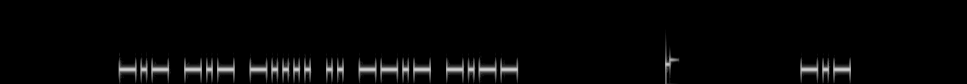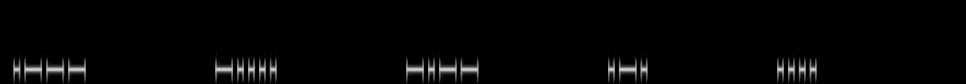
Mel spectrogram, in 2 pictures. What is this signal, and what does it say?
Morse code, heard as a keyed tone, about 21 wpm, spaced as for 9 wpm, 700 Hz. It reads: KK6IQY KJ6YRH
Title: USA Call Signs - 6 Characters - 8x Character Spacing - 22wpm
